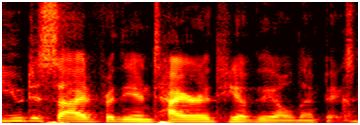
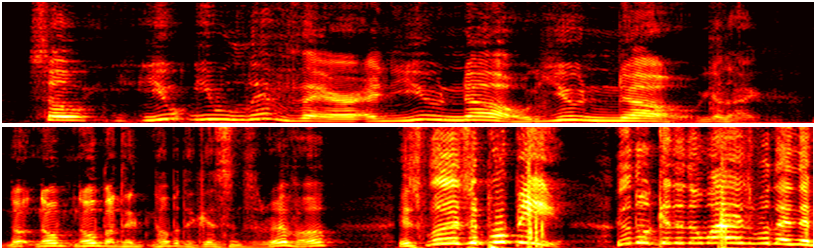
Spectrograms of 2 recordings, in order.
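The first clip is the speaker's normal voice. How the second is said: fake French accent with a Russian-accented edge; 4 semitones higher, 4 dB louder than usual. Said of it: "a Russian guy doing a French accent".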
